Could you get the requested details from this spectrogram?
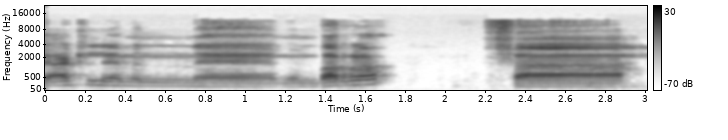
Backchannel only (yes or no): yes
